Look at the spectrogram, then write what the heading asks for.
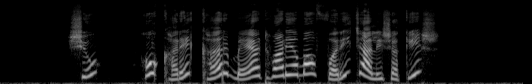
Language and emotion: Gujarati, surprised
